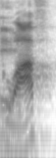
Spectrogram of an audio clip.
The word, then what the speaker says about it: Guelph: I grew up in a small city called Guelph. Wait, that sounds made up. Yeah. Guelph? It's like Guelph. Yeah. Guelph?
